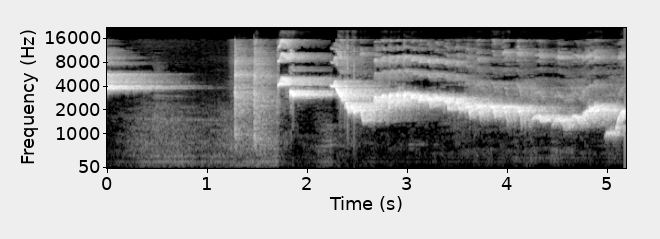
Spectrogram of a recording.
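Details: White-rumped shama singing to provoke other shamas into song: a high whistle, then loud, continuous rich phrases sliding downward and warbling between high notes, with a brief rattle near the start.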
